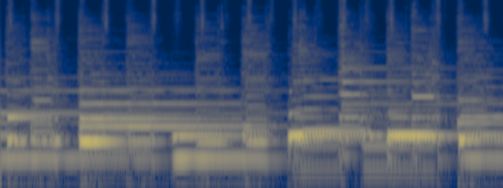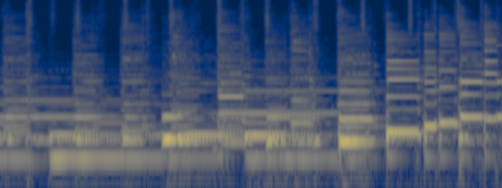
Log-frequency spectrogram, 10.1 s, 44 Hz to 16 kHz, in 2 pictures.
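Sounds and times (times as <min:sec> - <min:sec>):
strummed acoustic guitar: 0:00.0 - 0:10.0.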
